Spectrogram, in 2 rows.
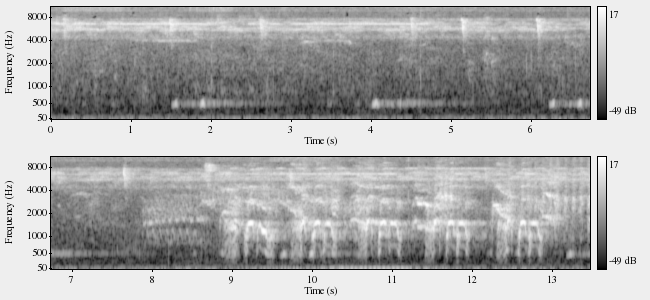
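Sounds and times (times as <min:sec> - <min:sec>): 
steady high insect-like hiss: 0:00.0 - 0:13.4
birds chirping and calling at a bird reserve: 0:03.9 - 0:13.4.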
